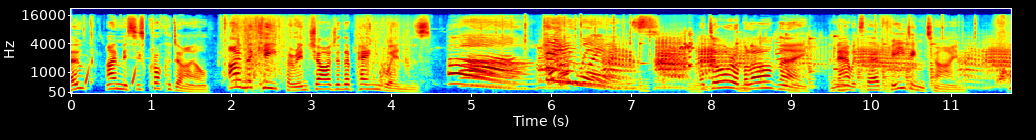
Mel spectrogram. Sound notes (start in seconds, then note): 4.8 penguins chatter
